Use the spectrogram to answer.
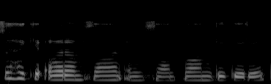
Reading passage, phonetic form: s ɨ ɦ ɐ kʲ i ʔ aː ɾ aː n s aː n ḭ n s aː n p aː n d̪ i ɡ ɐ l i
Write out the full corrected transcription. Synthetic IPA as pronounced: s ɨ ɦ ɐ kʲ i ʔ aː ɾ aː m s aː n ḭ n s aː n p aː n d̪ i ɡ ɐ ɾ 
